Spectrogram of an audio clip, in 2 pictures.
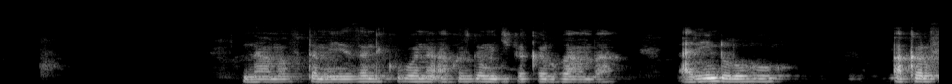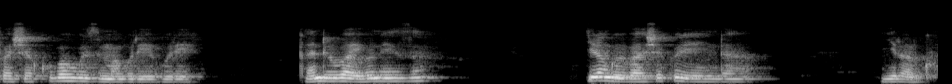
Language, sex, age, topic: Kinyarwanda, male, 18-24, health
